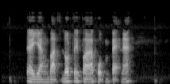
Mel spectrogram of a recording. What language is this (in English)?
Thai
